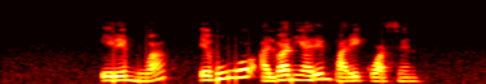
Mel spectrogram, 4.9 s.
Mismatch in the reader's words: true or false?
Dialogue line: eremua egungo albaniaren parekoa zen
false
